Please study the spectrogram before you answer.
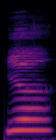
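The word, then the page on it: re: tone 1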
